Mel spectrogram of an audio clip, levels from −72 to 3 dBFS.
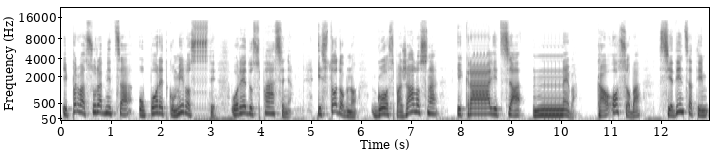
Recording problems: audio stuttering; at 2.5 s, at 8 s and at 9.5 s

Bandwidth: 14 kHz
